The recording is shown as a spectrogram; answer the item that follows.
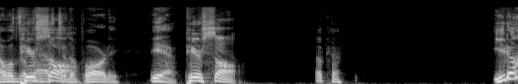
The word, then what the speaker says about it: Pearsall: should be pronounced and if it's Pier Saul then it's Pier Saul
